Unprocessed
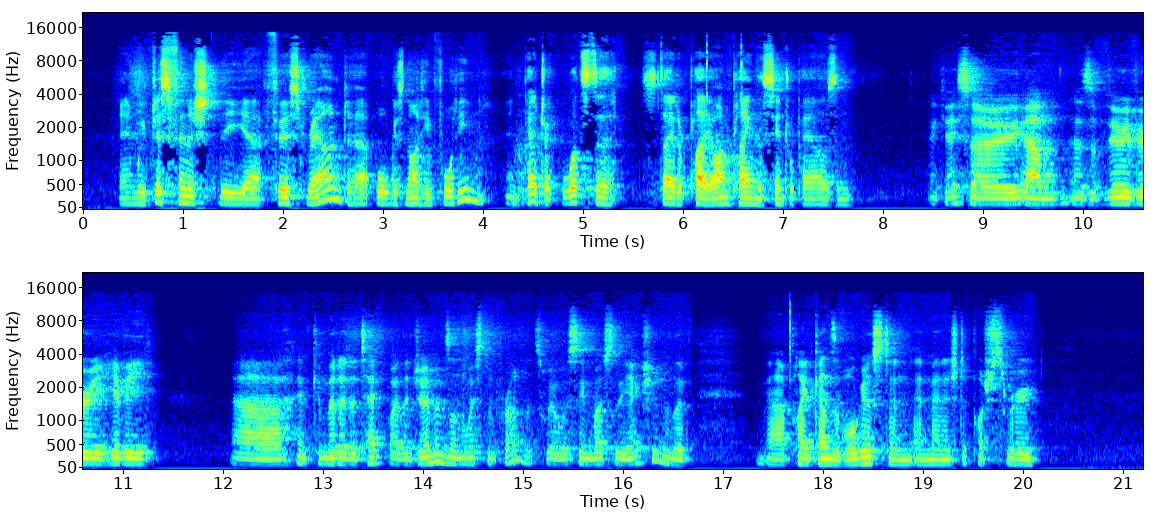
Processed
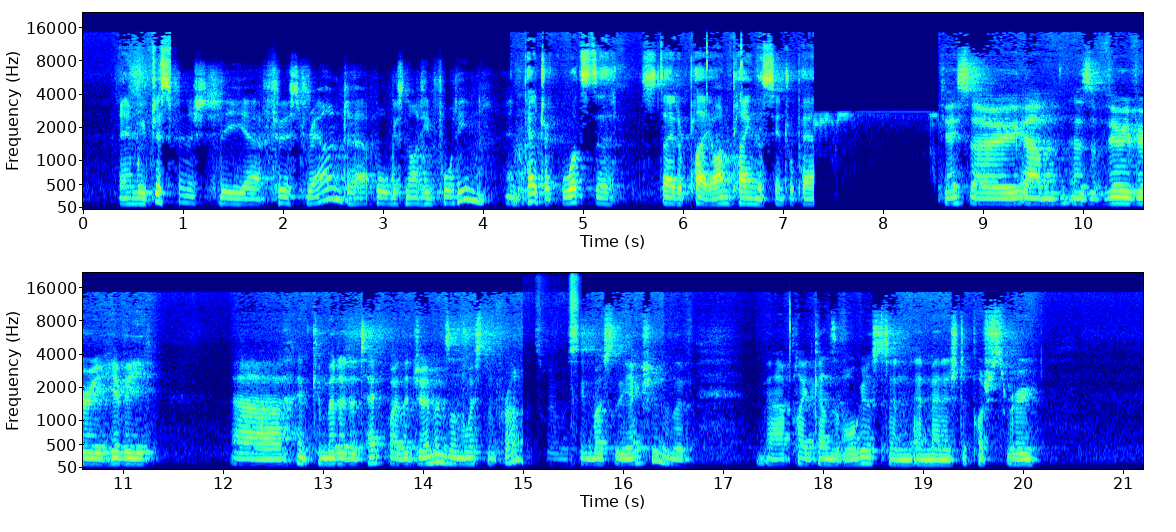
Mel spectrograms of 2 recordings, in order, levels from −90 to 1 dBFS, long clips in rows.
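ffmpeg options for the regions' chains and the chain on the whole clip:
ffmpeg -i in.wav -filter_complex "[0:a]asettb=1/sr,asplit=3[link_01][link_02][link_03];[link_01]atrim=end=0.874[link_04];[link_02]atrim=start=0.87:end=4.27,asetpts=PTS-STARTPTS,afade=type=in:duration=0.004:curve=qsin,afade=type=out:start_time=3.396:duration=0.004:curve=qsin,lowpass=frequency=4700:width=0.5412,lowpass=frequency=4700:width=1.3066,acompressor=threshold=-38dB:ratio=5:attack=3.2:release=140:knee=1:detection=peak[link_05];[link_03]atrim=start=4.266[link_06];[link_04][link_05]acrossfade=duration=0.004:curve1=hsin:curve2=qsin[link_07];[link_07][link_06]acrossfade=duration=0.004:curve1=qsin:curve2=hsin,asettb=1/sr,asplit=3[link_08][link_09][link_10];[link_08]atrim=end=7.304[link_11];[link_09]atrim=start=7.3:end=8.55,asetpts=PTS-STARTPTS,afade=type=in:duration=0.004:curve=qsin,afade=type=out:start_time=1.246:duration=0.004:curve=qsin,aeval=exprs='val(0)*sin(2*PI*46*n/s)':channel_layout=same,lowpass=frequency=2400:width_type=q:width=0.5098,lowpass=frequency=2400:width_type=q:width=0.6013,lowpass=frequency=2400:width_type=q:width=0.9,lowpass=frequency=2400:width_type=q:width=2.563,afreqshift=-2800,acompressor=threshold=-55dB:ratio=2.5:attack=3.2:release=140:knee=1:detection=peak[link_12];[link_10]atrim=start=8.546[link_13];[link_11][link_12]acrossfade=duration=0.004:curve1=hsin:curve2=qsin[link_14];[link_14][link_13]acrossfade=duration=0.004:curve1=qsin:curve2=hsin,asettb=1/sr,asplit=3[link_15][link_16][link_17];[link_15]atrim=end=14.994[link_18];[link_16]atrim=start=14.99:end=15.58,asetpts=PTS-STARTPTS,afade=type=in:duration=0.004:curve=qsin,afade=type=out:start_time=0.586:duration=0.004:curve=qsin,aeval=exprs='if(lt(val(0),0),0.251*val(0),val(0))':channel_layout=same,highshelf=frequency=7700:gain=12,agate=range=-13dB:threshold=-39dB:ratio=16:release=100:detection=peak[link_19];[link_17]atrim=start=15.576[link_20];[link_18][link_19]acrossfade=duration=0.004:curve1=hsin:curve2=qsin[link_21];[link_21][link_20]acrossfade=duration=0.004:curve1=qsin:curve2=hsin,asettb=1/sr,asplit=3[link_22][link_23][link_24];[link_22]atrim=end=16.404[link_25];[link_23]atrim=start=16.4:end=18.58,asetpts=PTS-STARTPTS,afade=type=in:duration=0.004:curve=qsin,afade=type=out:start_time=2.176:duration=0.004:curve=qsin,highshelf=frequency=5700:gain=-4.5,acompressor=threshold=-43dB:ratio=2:attack=3.2:release=140:knee=1:detection=peak[link_26];[link_24]atrim=start=18.576[link_27];[link_25][link_26]acrossfade=duration=0.004:curve1=hsin:curve2=qsin[link_28];[link_28][link_27]acrossfade=duration=0.004:curve1=qsin:curve2=hsin,highpass=140,aemphasis=mode=production:type=75fm,acompressor=threshold=-36dB:ratio=2" out.wav

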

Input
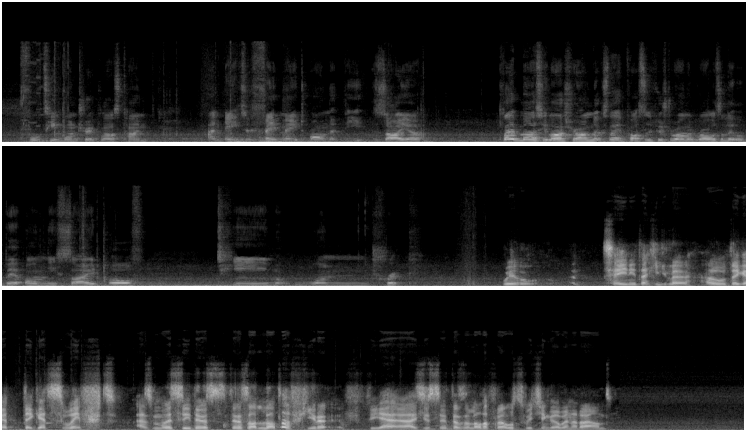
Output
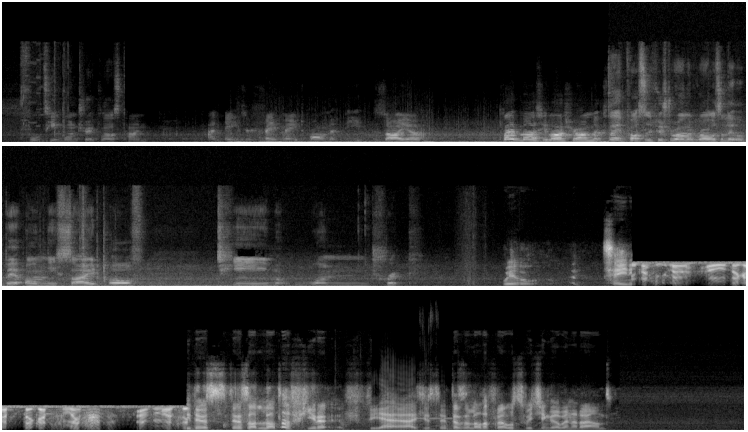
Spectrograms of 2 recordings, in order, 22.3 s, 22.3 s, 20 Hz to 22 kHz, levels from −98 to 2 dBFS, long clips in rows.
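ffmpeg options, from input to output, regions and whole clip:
ffmpeg -i in.wav -filter_complex "[0:a]asettb=1/sr,asplit=3[link_01][link_02][link_03];[link_01]atrim=end=1.224[link_04];[link_02]atrim=start=1.22:end=6.06,asetpts=PTS-STARTPTS,afade=type=in:duration=0.004:curve=qsin,afade=type=out:start_time=4.836:duration=0.004:curve=qsin,asubboost=boost=9.5:cutoff=110,acrusher=bits=9:mode=log:mix=0:aa=0.000001,lowpass=1700[link_05];[link_03]atrim=start=6.056[link_06];[link_04][link_05]acrossfade=duration=0.004:curve1=hsin:curve2=qsin[link_07];[link_07][link_06]acrossfade=duration=0.004:curve1=qsin:curve2=hsin,asettb=1/sr,asplit=3[link_08][link_09][link_10];[link_08]atrim=end=13.734[link_11];[link_09]atrim=start=13.73:end=16.73,asetpts=PTS-STARTPTS,afade=type=in:duration=0.004:curve=qsin,afade=type=out:start_time=2.996:duration=0.004:curve=qsin,aphaser=in_gain=1:out_gain=1:delay=2.4:decay=0.36:speed=1.7:type=triangular,lowpass=frequency=3200:width_type=q:width=0.5098,lowpass=frequency=3200:width_type=q:width=0.6013,lowpass=frequency=3200:width_type=q:width=0.9,lowpass=frequency=3200:width_type=q:width=2.563,afreqshift=-3800[link_12];[link_10]atrim=start=16.726[link_13];[link_11][link_12]acrossfade=duration=0.004:curve1=hsin:curve2=qsin[link_14];[link_14][link_13]acrossfade=duration=0.004:curve1=qsin:curve2=hsin,asettb=1/sr,asplit=3[link_15][link_16][link_17];[link_15]atrim=end=18.574[link_18];[link_16]atrim=start=18.57:end=19.38,asetpts=PTS-STARTPTS,afade=type=in:duration=0.004:curve=qsin,afade=type=out:start_time=0.806:duration=0.004:curve=qsin,tremolo=f=37:d=0.4,aeval=exprs='val(0)+0.00251*sin(2*PI*1900*n/s)':channel_layout=same,adynamicsmooth=sensitivity=0.5:basefreq=2800[link_19];[link_17]atrim=start=19.376[link_20];[link_18][link_19]acrossfade=duration=0.004:curve1=hsin:curve2=qsin[link_21];[link_21][link_20]acrossfade=duration=0.004:curve1=qsin:curve2=hsin,highpass=59,tiltshelf=frequency=910:gain=-10,dynaudnorm=framelen=780:gausssize=9:maxgain=14.5dB,volume=-7dB" out.wav

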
